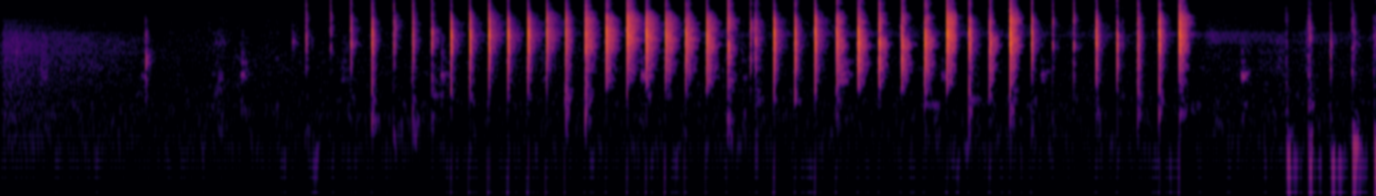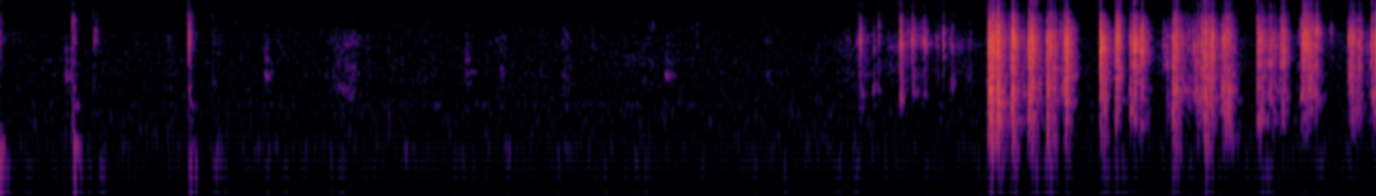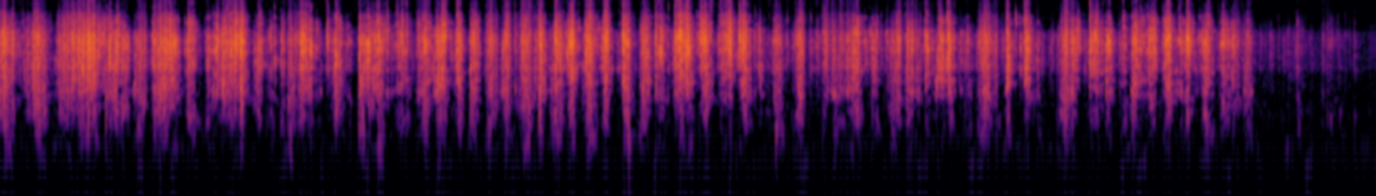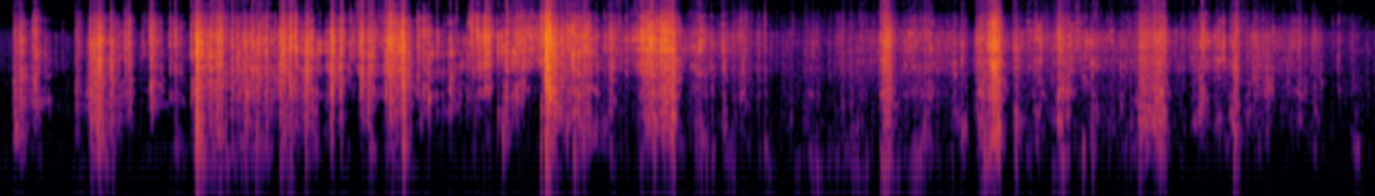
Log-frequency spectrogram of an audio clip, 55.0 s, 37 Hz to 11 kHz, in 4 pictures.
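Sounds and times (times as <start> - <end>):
plastic wrappers crinkling and tearing: 22.3 - 55.0.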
